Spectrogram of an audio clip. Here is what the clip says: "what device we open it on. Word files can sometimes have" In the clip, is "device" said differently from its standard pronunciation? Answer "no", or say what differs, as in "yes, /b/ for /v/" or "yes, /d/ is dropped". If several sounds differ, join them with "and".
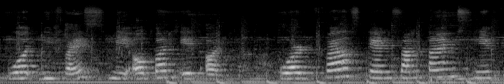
yes, /f/ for /v/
